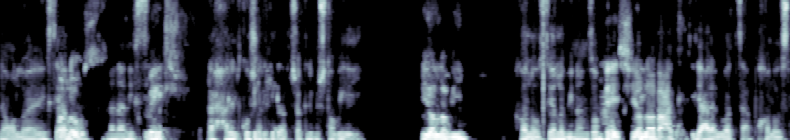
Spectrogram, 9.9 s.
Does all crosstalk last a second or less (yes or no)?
no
